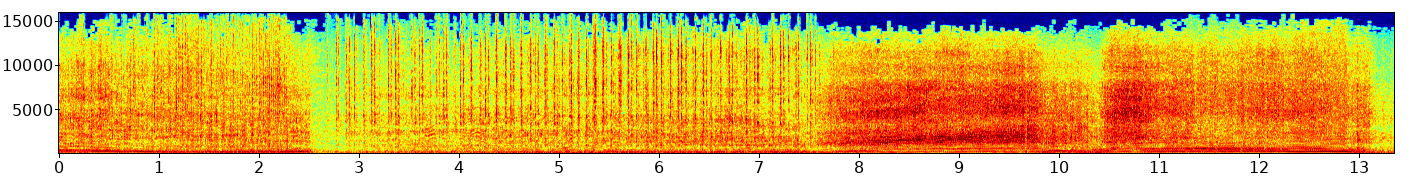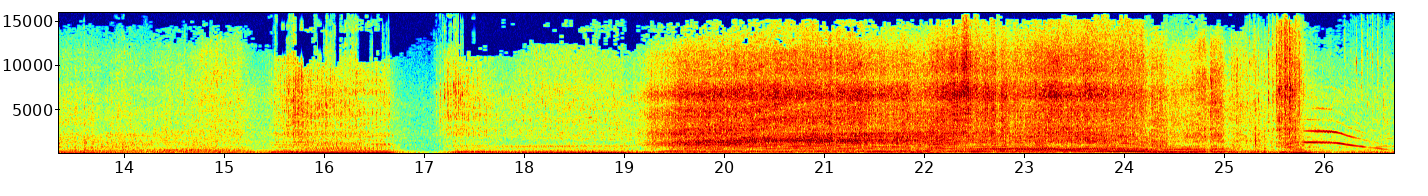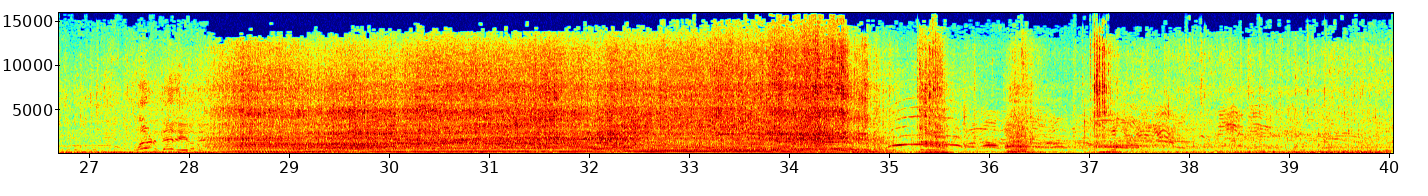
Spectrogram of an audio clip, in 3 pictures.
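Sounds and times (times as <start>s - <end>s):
engine revving hard: 7.5s - 13.3s, 19.2s - 25.9s, 28.0s - 35.6s.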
